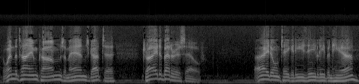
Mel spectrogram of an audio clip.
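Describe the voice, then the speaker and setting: A muffled vintage radio drama. A determined American frontier blacksmith speaks sincerely in a mid-pitched rural accent, folksy and plain. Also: male voice, expressive, a little slow. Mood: resolute, hopeful. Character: determined, folksy male New England pioneer blacksmith. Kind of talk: 1940s radio drama acting. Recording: muffled 1940s radio broadcast.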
